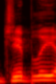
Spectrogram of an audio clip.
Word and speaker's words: Ghibli: were even referencing studio apparently it's pronounced Ghibli I've been saying Ghibli my whole life I apologize so yeah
